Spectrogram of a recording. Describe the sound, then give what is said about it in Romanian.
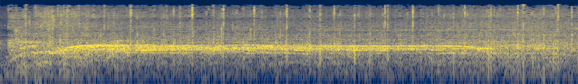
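A concert audience in the Republic of Moldova bursts into sustained applause and cheering at the end of a quintet's concert, dense clapping holding steady and loud throughout, with whoops and raised voices layered over the roar of the crowd. “Caracterul interactiv, dinamismul, simțul fin al stărilor de spirit din sală, maestria vocală și coreografică și sala a explodat în aplauze la sfârșitul concertului.”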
